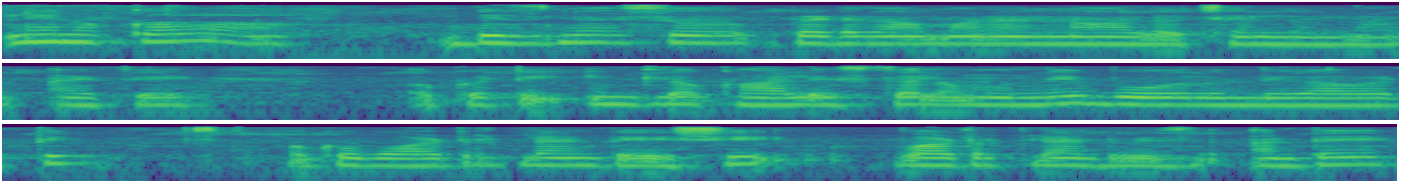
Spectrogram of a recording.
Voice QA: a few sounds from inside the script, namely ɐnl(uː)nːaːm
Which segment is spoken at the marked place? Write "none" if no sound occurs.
u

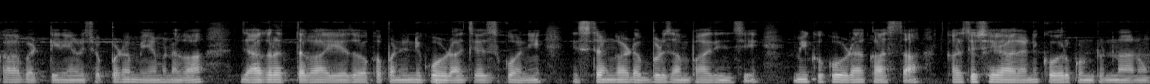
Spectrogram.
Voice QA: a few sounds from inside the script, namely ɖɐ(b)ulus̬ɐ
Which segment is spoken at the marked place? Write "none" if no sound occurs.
bː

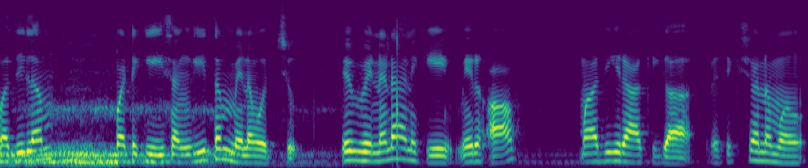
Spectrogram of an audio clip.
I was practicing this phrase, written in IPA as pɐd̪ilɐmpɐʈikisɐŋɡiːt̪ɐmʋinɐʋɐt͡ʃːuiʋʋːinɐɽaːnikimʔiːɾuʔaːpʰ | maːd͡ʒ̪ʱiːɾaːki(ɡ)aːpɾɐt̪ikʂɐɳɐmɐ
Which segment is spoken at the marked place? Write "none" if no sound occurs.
ɡ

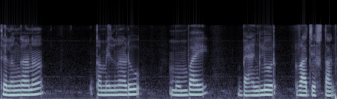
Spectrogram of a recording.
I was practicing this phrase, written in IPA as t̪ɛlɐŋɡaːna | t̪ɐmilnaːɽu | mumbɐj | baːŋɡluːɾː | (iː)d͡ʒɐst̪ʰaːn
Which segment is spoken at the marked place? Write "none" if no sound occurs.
aː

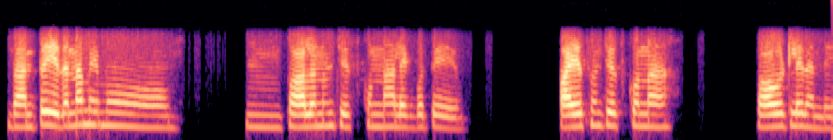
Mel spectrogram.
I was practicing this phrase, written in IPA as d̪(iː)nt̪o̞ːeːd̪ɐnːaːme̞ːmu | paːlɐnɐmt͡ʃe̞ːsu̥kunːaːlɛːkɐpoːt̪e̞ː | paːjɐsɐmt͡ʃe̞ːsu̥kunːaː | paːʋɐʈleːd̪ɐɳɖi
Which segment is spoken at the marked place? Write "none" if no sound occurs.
aː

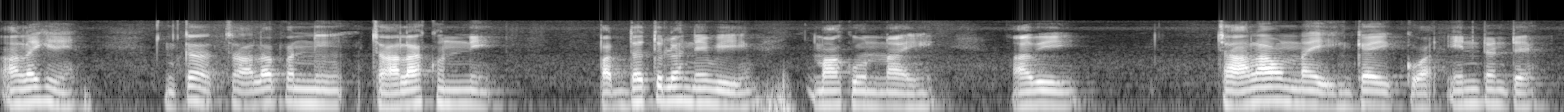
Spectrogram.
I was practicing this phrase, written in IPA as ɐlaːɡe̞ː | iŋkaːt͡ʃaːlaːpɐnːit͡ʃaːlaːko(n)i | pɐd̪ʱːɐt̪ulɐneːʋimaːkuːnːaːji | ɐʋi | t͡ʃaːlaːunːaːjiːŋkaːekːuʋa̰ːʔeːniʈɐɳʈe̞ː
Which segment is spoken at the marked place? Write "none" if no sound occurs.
nː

